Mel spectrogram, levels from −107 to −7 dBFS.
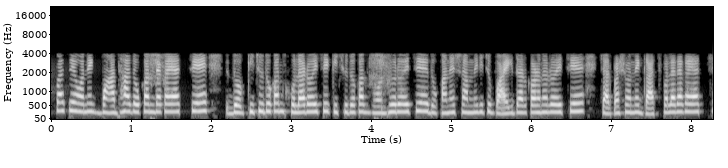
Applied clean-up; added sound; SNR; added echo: classical method spectral subtraction.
